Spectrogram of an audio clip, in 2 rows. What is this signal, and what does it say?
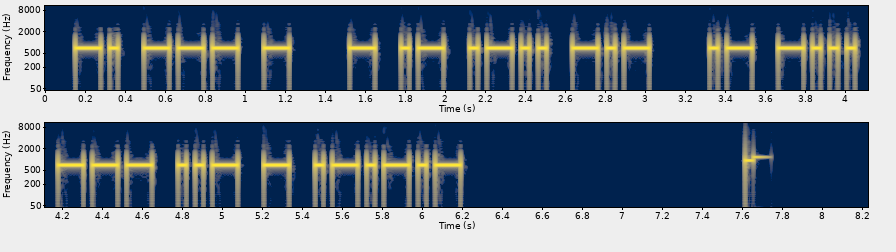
Morse code, heard as a keyed tone, about 28 wpm, 700 Hz. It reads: NOT TALK ABOUT.
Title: Sentences from Top 800 Words 28wpm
